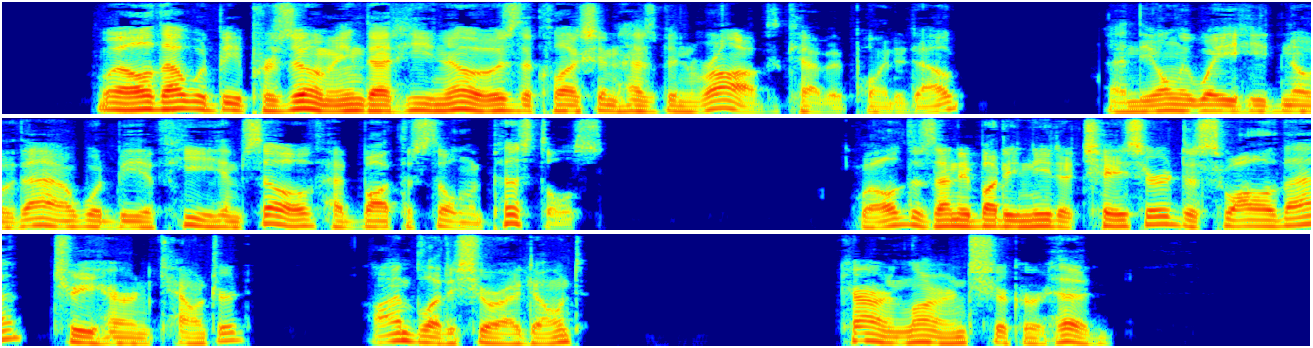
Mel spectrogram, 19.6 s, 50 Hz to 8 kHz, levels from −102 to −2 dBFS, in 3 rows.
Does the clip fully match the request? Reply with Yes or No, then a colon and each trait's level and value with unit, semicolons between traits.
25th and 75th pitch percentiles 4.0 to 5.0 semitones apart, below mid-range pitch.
No: average, 3.3 semitones; low, 115 Hz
